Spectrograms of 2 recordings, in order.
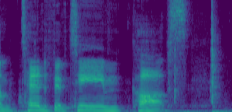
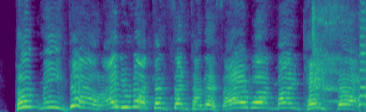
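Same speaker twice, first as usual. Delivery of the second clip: put-on yelling character voice, higher and louder; 12 semitones higher, 12 dB louder than usual. Voicing a character stuck in a bag, Wheatley yelling. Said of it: "Wheatley in the bag just yelling".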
